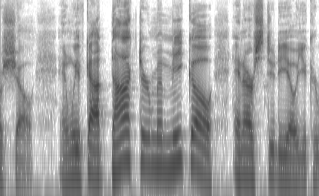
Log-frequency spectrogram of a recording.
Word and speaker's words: Mamiko: myself such as even changing the pronunciation of my name so that it was a little softer from to Mamiko great I'm glad thank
